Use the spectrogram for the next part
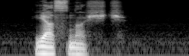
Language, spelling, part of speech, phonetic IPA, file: Polish, jasność, noun, [ˈjasnɔɕt͡ɕ], Pl-jasność.ogg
